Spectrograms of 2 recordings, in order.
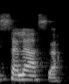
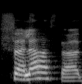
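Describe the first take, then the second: First: The consonants are said as s sounds. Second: The consonants are said as th sounds. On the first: This is how speakers in the Hijaz say it. "the th is pronounced as sa or ta. So can, they could say salasa" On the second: This is how speakers in Najd say it. "instead of saying thalatha"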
